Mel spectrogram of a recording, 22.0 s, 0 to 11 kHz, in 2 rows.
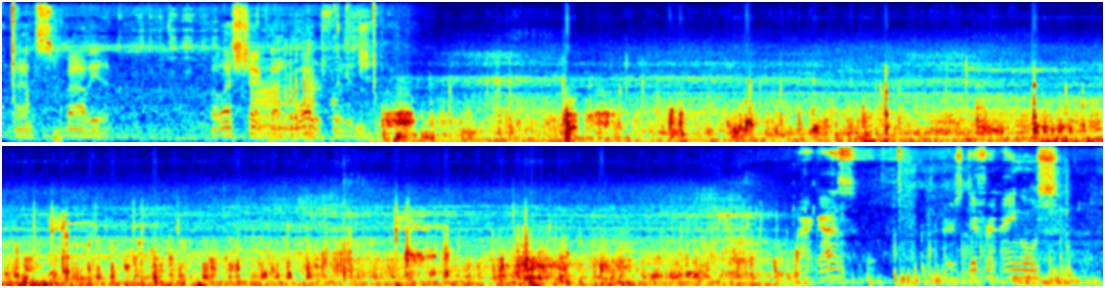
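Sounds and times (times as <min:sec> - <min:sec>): underwater rush of water: 0:02.8 - 0:19.4.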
